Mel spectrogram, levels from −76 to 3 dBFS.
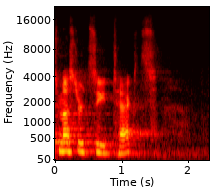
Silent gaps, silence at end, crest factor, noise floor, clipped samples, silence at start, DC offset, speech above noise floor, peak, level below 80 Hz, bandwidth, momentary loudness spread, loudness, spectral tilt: none; 0.4 s; 22 dB; -54 dBFS; under 0.1%; 0 s; under 0.1%; 26 dB; -8 dBFS; -70 dBFS; 19 kHz; 17 LU; -29 LUFS; -4.5 dB/octave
